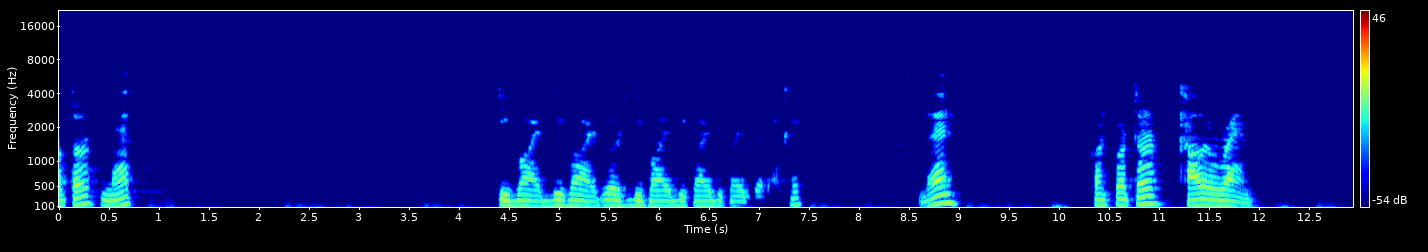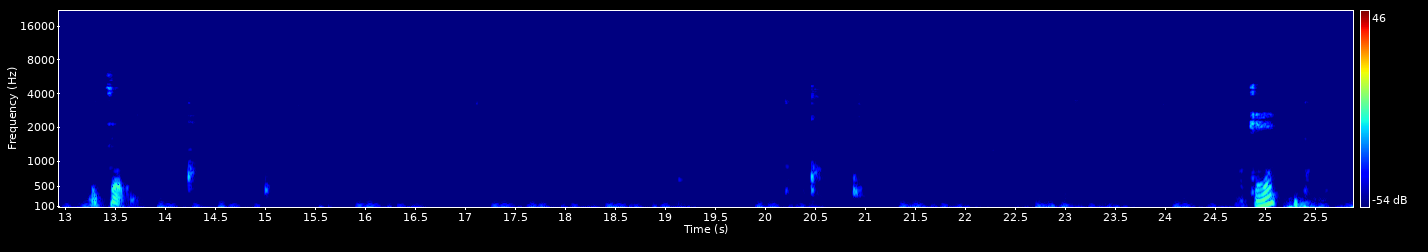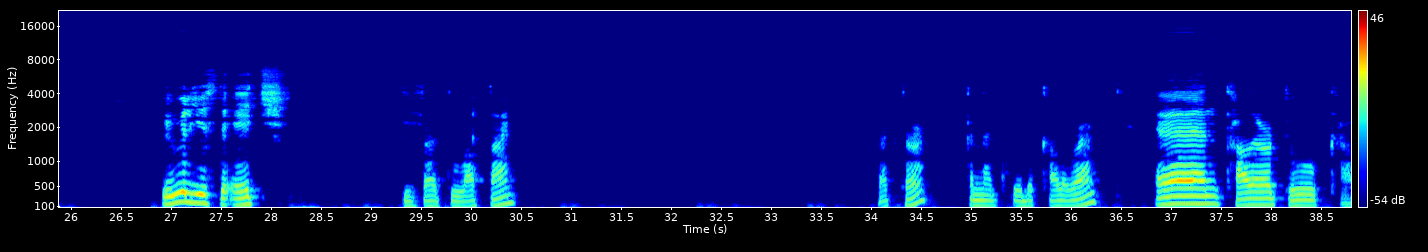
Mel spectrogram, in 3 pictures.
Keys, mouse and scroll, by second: 2.4-4.2 drag, 8.3 shift+a, 15.6-17.5 drag, 17.6-25.2 drag, 26.7-29.8 drag, 30.2-31.9 drag, 32.3-38.8 drag.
